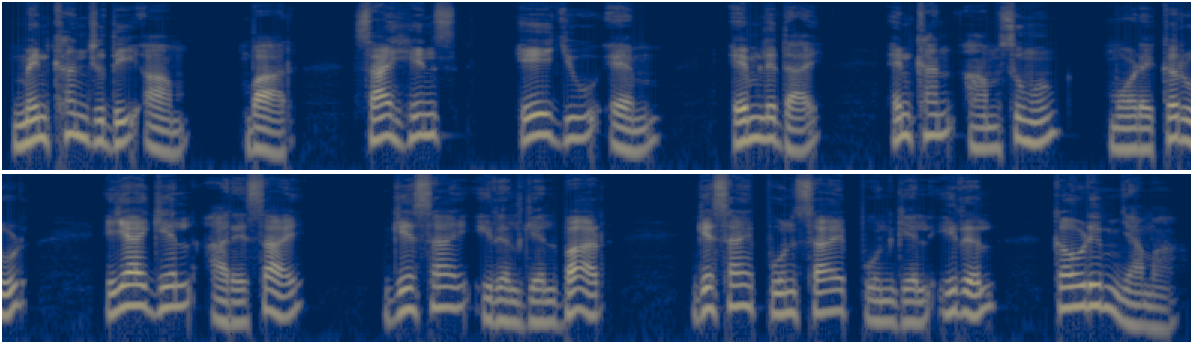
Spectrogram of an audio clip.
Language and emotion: Santali, neutral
